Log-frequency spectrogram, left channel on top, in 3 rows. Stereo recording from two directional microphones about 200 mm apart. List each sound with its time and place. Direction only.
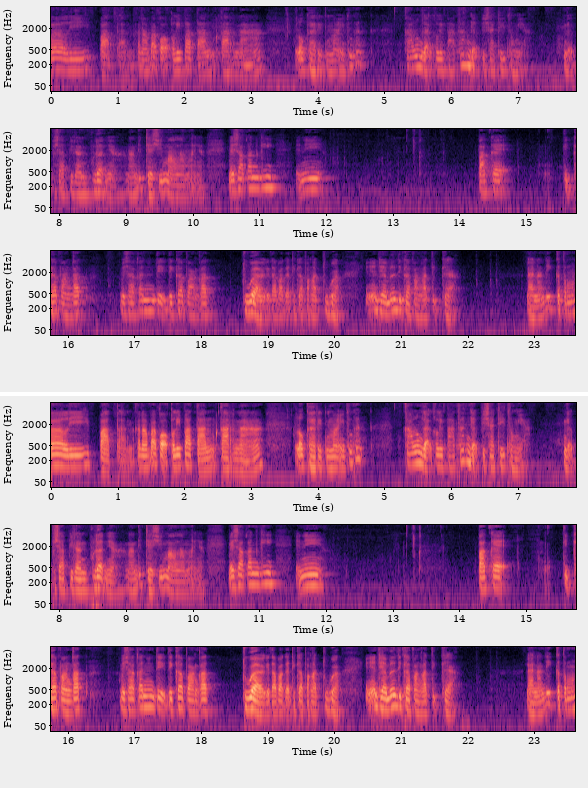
0.0 s speech: 50° right (ahead or behind)
9.0 s speech: 20° right (ahead or behind)
11.5 s speech: 35° right (ahead or behind)
14.3 s speech: 35° right (ahead or behind); by 20.1 s 20° right (ahead or behind)
20.4 s speech: 35° right (ahead or behind)
22.9 s speech: 20° right (ahead or behind)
